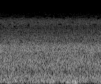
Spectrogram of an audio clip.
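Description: A flowing mountain stream in the Sawtooth wilderness being forded on a snowy trail, a dense, continuous rush of water close by, loud and unbroken.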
